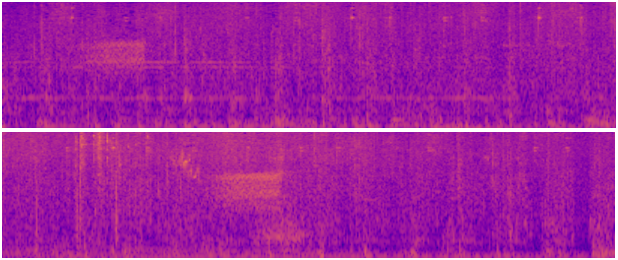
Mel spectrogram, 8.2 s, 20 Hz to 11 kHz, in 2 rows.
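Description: Horses in the Red Dead Redemption 2 game move with a soft, steady clip-clop of hooves under low ambient noise and rustling, fairly faint throughout.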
